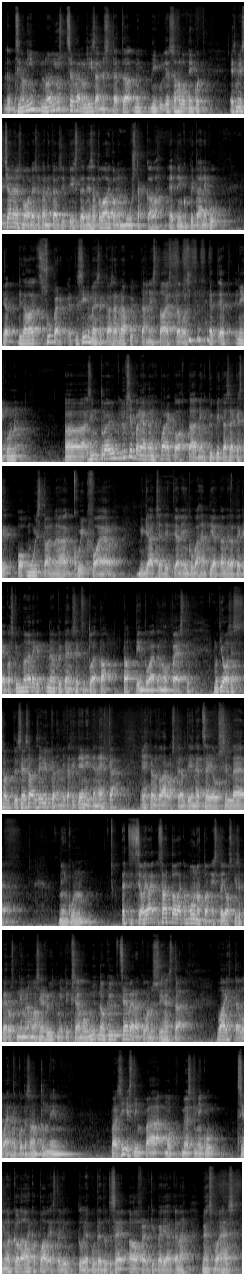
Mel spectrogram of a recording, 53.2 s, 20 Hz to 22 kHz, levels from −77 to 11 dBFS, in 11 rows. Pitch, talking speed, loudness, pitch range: 115 Hz, 180 wpm, -16 LUFS, 100-130 Hz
